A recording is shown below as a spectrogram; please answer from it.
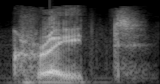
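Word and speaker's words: krait: What kind of a guy Harry Pope was, and what kind of a snake a crate is. First, the crate. You spell it K-R-A-I-T.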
